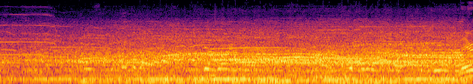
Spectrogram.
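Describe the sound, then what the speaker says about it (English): A huge crowd at the New England Patriots Super Bowl LIII victory parade chants GOAT and cheers in a loud, continuous roar that swells slightly toward the end. "Oh, we have a goat chant."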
